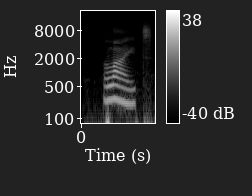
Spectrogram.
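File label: "light", English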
